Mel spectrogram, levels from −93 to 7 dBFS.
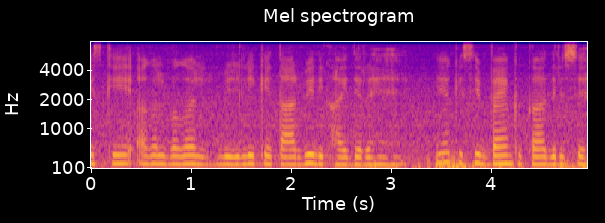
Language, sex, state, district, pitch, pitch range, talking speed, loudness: Hindi, female, Goa, North and South Goa, 185 Hz, 175-195 Hz, 205 wpm, -16 LUFS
